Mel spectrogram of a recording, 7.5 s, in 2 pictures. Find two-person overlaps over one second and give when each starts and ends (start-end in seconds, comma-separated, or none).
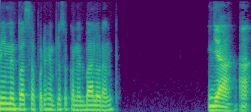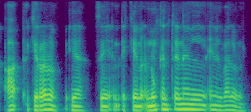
none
